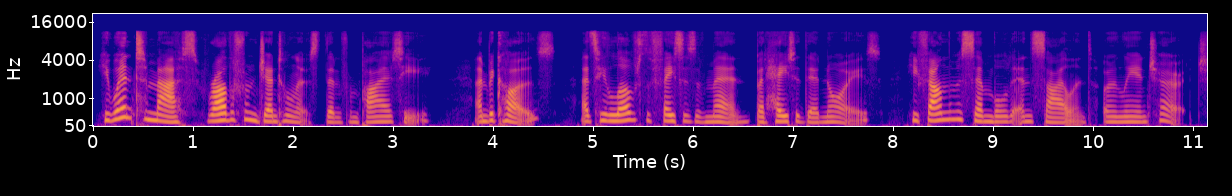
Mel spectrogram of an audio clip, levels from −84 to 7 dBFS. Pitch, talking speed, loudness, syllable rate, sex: 205 Hz, 170 wpm, -22 LUFS, 4.7 syllables/s, female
